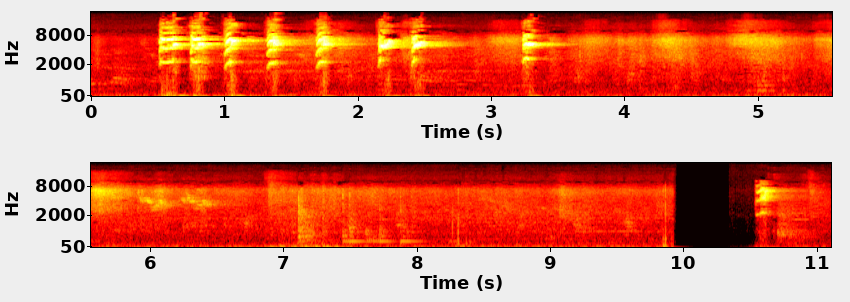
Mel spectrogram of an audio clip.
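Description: A sun conure gives a rapid burst of shrill, harsh screeches, then the room falls quiet.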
